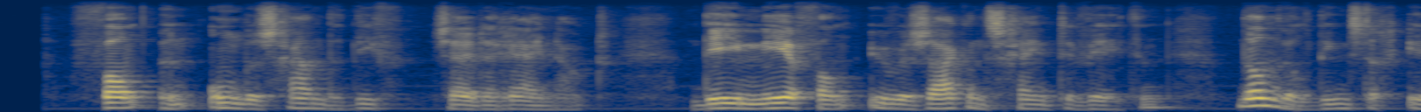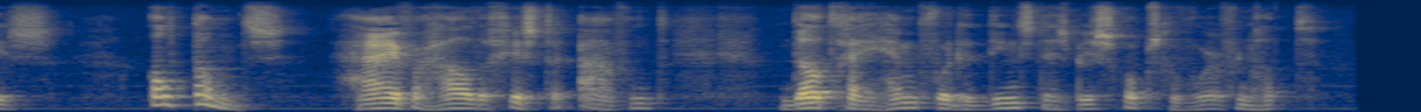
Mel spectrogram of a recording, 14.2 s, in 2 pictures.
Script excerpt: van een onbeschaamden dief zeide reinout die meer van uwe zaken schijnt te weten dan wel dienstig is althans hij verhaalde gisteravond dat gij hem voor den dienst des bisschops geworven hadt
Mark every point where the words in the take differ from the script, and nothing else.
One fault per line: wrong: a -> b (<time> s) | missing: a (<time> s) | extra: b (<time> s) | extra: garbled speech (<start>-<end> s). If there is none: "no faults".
no faults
